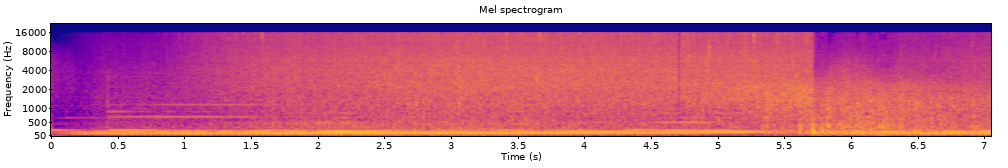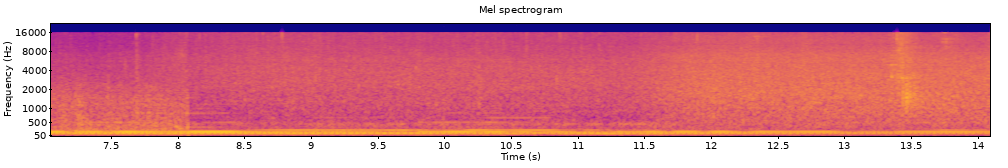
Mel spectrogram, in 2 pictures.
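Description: Cinematic background soundtrack: a steady low drone under a hissing noise layer. The hiss thins for a couple of seconds about six seconds in.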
